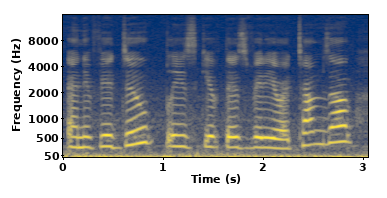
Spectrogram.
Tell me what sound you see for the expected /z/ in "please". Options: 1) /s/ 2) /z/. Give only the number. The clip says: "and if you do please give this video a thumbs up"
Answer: 2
